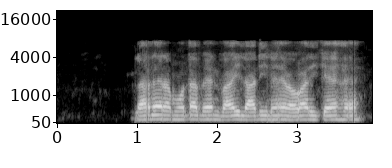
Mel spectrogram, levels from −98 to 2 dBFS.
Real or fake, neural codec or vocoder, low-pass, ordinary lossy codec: fake; codec, 24 kHz, 6 kbps, HILCodec; 7.2 kHz; AAC, 32 kbps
